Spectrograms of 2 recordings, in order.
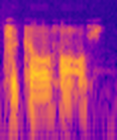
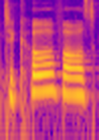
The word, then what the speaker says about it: Toccoa Falls: Is that right? Toccoa Falls College? – Toccoa Falls. – I got it right. Yay. Okay. Toccoa Falls College.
